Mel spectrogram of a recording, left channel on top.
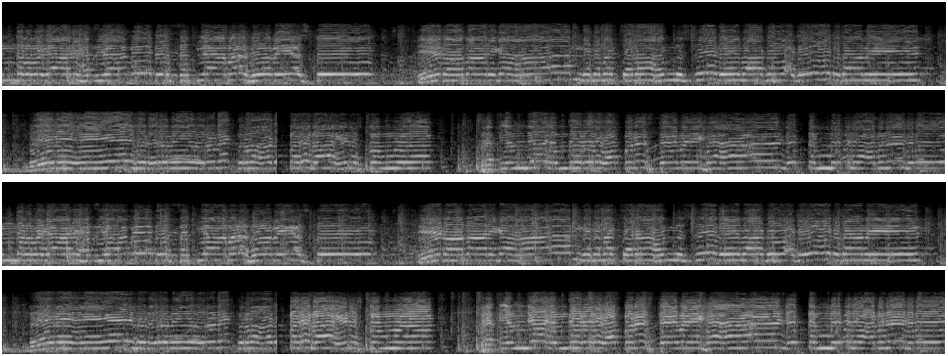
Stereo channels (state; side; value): normal; both; correlation 0.40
